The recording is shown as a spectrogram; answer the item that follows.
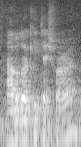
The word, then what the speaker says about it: Avalokiteshvara: Avalokiteshvara. Uh-huh. So look at the word. Okay. The A-V-A-L-O. Avalo. Avalo. K-I-T-S-H. Kitesh. And then V-A-R-A. Vara. Kiteshvara. Kiteshvara. Look at my mouth too.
